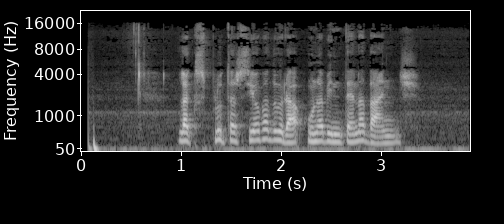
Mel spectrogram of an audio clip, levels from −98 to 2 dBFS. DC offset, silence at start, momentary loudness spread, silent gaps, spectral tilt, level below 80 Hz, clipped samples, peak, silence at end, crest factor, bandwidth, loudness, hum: under 0.1%; 0.1 s; 12 LU; none; -4 dB/octave; -42 dBFS; under 0.1%; -6 dBFS; 0.05 s; 20 dB; 16 kHz; -26 LUFS; none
